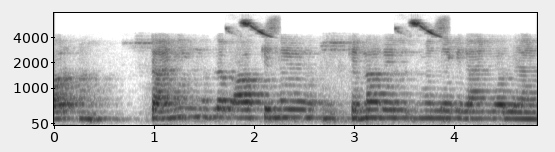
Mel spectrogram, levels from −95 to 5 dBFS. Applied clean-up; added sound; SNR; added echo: none; Bird vocalization, bird call, bird song; -2 dB; reverberation time 0.8 s.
